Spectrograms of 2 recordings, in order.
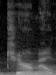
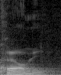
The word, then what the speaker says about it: Carmel: experience on Mount Carmel I always say it wrong because it's not like the it's not like the caramel that you eat caramel caramel caramel caramel Mount Carmel so he's up there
